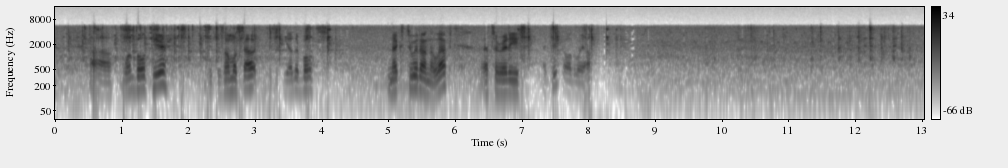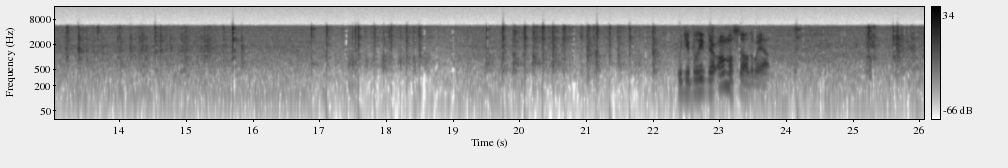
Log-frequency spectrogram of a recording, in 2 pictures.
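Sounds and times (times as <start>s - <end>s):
steady hiss: 0.0s - 26.0s
ratchet wrench clicking: 0.1s - 4.3s, 19.5s - 22.2s.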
